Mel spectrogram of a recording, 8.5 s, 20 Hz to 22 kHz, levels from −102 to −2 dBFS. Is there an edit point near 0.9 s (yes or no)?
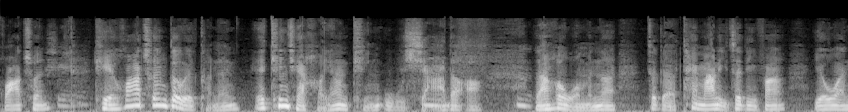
no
